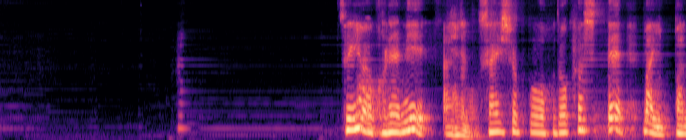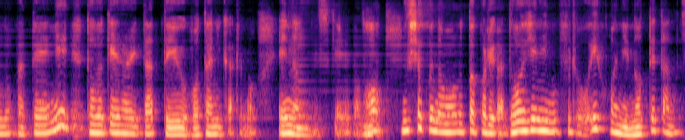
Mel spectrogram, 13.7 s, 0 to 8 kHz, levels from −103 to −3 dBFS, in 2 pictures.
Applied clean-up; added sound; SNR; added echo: neural mask model DeepFilterNet 3.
